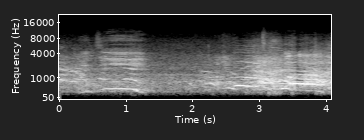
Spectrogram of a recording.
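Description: Voices shouting on a football pitch: one long drawn-out call about a second in, then a louder stretch of several voices shouting at once near the end as the attack reaches the goal.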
